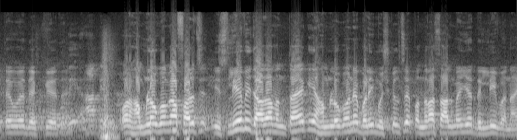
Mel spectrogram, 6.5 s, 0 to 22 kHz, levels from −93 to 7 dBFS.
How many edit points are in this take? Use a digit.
1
